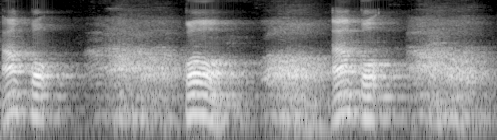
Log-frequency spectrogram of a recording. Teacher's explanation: Pangkal lidah bertemu dengan langit-langit lunak. · huruf qaf makhrajnya tidak di pangkal tenggorokan tapi di lidah, di pangkal lidah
